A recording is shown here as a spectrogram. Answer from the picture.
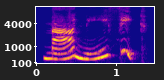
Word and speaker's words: magnifique: Magnifique.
